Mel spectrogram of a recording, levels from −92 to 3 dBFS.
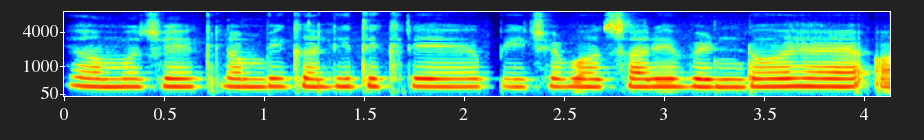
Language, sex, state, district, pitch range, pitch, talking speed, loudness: Hindi, female, Punjab, Pathankot, 240-245 Hz, 245 Hz, 200 wpm, -14 LUFS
